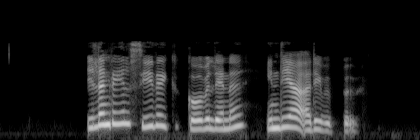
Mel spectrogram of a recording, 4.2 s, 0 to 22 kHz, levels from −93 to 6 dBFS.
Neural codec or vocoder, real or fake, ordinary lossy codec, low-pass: codec, 16 kHz, 2 kbps, X-Codec, WavLM features, trained on Multilingual LibriSpeech; fake; none; 7.2 kHz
